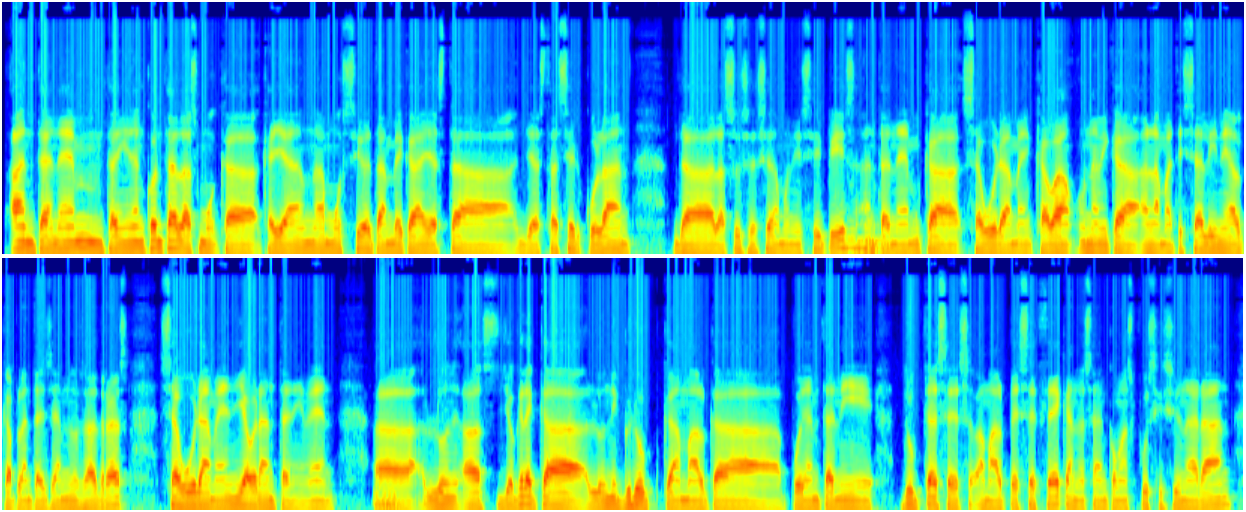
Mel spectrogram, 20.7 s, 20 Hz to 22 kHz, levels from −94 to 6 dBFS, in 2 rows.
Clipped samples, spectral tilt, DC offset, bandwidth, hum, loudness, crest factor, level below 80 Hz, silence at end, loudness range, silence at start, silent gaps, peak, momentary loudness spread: under 0.1%; -7 dB/octave; under 0.1%; over 20 kHz; none; -19 LUFS; 16 dB; -48 dBFS; 0.1 s; 3 LU; 0.05 s; none; -2 dBFS; 7 LU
